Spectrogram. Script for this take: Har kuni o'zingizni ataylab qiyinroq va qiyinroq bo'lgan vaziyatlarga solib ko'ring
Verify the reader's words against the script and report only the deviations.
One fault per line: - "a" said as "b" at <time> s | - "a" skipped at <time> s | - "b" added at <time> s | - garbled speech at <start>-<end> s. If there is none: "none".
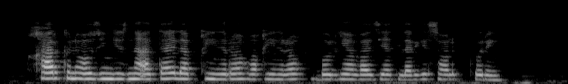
none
